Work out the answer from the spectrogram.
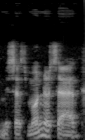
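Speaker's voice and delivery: plain reading voice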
